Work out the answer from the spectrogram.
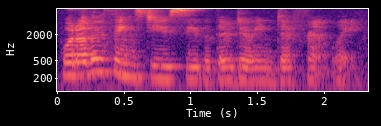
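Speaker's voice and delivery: usual speaking voice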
